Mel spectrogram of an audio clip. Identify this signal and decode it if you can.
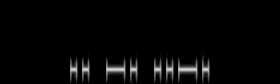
Morse code, heard as a keyed tone, about 20 wpm, 700 Hz. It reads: INF
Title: Build A Word - 3 Letters At A Time - 9-Letter Words - 20wpm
